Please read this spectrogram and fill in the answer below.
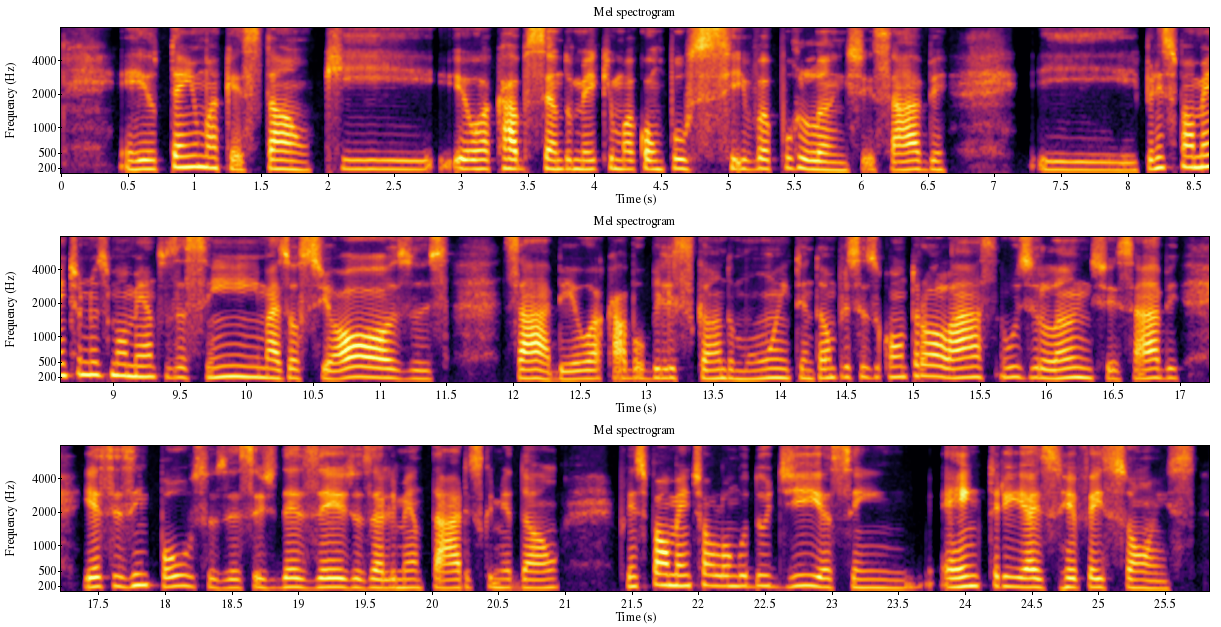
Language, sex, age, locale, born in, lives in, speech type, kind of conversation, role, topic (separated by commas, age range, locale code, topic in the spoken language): Portuguese, female, 45-49, pt-BR, Brazil, Portugal, conversation, advice, user, Como posso controlar melhor os lanches e os desejos alimentares?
